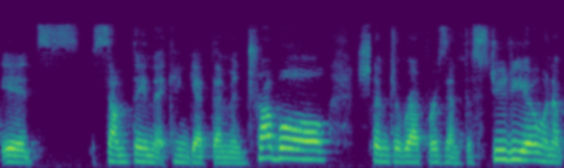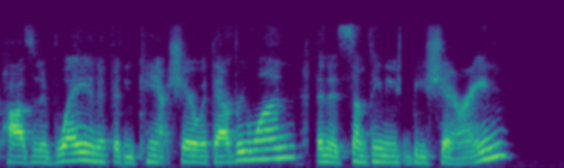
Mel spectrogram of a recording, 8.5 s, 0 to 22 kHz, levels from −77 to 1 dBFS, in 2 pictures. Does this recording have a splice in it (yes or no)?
yes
